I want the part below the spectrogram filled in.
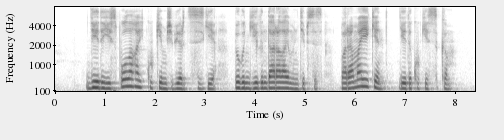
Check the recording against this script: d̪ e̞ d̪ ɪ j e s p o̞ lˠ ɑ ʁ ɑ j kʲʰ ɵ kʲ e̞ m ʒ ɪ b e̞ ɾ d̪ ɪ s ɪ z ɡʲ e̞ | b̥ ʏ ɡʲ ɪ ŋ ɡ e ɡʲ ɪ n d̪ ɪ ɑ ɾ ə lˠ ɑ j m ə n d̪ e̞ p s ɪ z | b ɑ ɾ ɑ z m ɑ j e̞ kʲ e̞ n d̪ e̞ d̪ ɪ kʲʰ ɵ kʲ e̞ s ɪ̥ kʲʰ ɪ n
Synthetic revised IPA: d̪ e̞ d̪ ɪ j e s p o̞ lˠ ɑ ʁ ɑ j kʲʰ ɵ kʲ e̞ m ʒ ɪ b e̞ ɾ d̪ ɪ s ɪ z ɡʲ e̞ | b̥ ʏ ɡʲ ɪ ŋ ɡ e ɡʲ ɪ n d̪ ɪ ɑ ɾ ɑ lˠ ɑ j m ə n d̪ e̞ p s ɪ z | b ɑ ɾ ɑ m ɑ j e̞ kʲ e̞ n d̪ e̞ d̪ ɪ kʲʰ ɵ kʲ e̞ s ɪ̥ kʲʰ ɪ m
